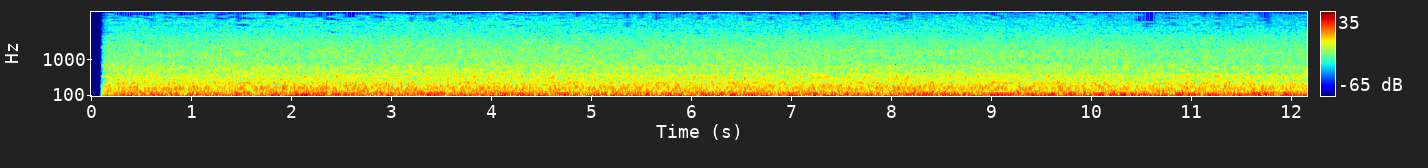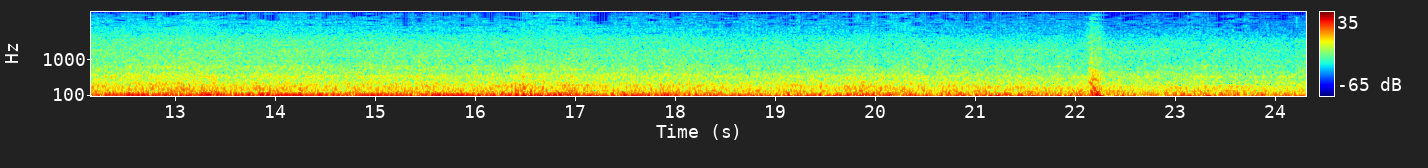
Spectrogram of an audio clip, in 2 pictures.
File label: saab 900s Turbo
